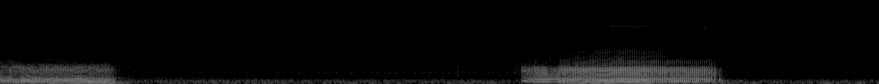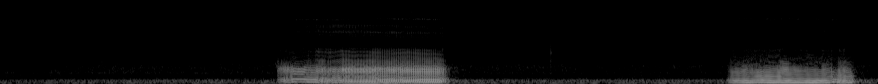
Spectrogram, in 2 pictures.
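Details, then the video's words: Shih Tzu dog sleeping and snoring heavily: rasping, throaty snores about one to two seconds long, repeated roughly every five seconds, with quiet room tone between. "シーズー犬 元気のいびき"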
